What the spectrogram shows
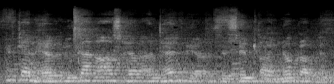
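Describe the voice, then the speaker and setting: A male teacher leading a class, giving slow, deliberate instructions and encouraging his pupils. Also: a little high, a crowd in the background. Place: echoey classroom. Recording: echoey classroom from far off, noisy.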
